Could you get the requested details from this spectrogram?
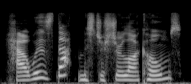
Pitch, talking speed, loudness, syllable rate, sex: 240 Hz, 190 wpm, -20 LUFS, 5.8 syllables/s, female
